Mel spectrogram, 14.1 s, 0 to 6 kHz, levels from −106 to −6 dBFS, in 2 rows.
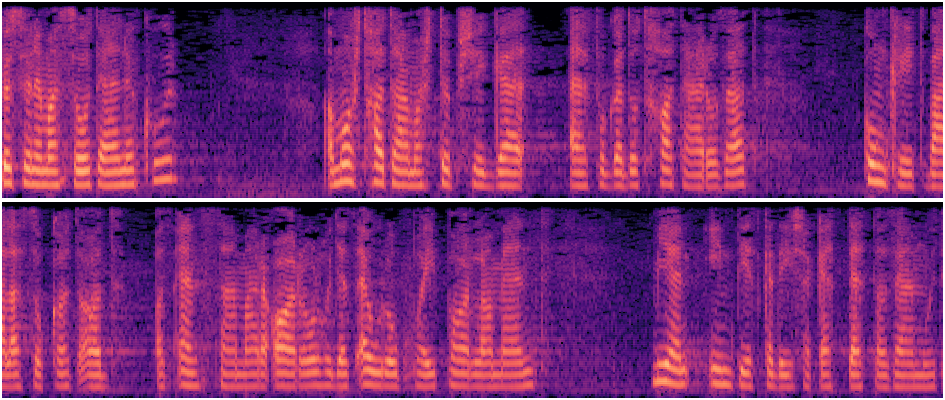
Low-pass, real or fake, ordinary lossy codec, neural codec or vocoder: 5.4 kHz; real; none; none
